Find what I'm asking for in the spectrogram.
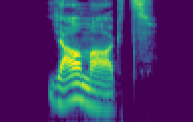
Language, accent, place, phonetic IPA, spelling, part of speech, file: German, Germany, Berlin, [ˈjaːɐ̯ˌmaʁkt͡s], Jahrmarkts, noun, De-Jahrmarkts.ogg
- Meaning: genitive singular of Jahrmarkt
